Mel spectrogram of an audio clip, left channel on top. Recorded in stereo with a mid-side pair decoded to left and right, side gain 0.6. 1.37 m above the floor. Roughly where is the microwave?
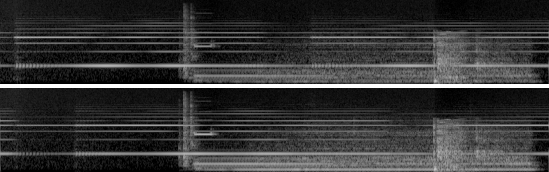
Ahead right.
